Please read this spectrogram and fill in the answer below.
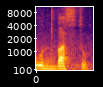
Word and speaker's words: উদ্বাস্তু: তোমরা যদি দেখে দেখো তাহলে বুঝবে, তাহলে উদ্বাস্তু উচ্চারণটা দেখো, উদ্বাস্তু বেলিত, উদ্বেলিত দেখো তো দেখি তাহলে, তাহলে উদ উপসর্গের সাথে ব যুক্ত হলে বয়ের উচ্চারণ হয়, এটা হচ্ছে 4 নম্বর রুলস।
